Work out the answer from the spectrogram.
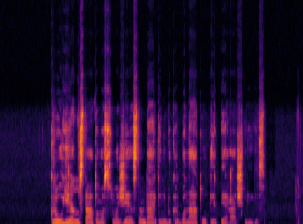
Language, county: Lithuanian, Klaipėda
